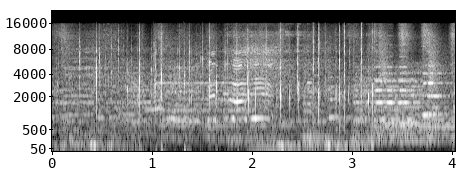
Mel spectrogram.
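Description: Music with scattered hand clapping, then, about three seconds in, a cut to a wind band playing, brass and clarinets held on sustained notes.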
